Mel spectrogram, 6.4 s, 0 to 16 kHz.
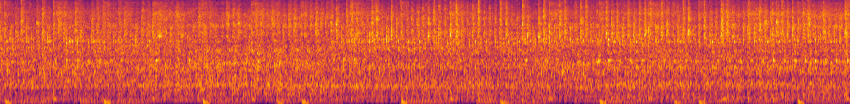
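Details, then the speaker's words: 1981 20 hp Evinrude two-stroke outboard after powerhead flush and new thermostat and gasket, fixing cold running; heard warm and steaming with a loud, even rattle, no stumbles or surging, holding steady speed: best it has run so far. "Well, don't sound too bad right [music] there. Little tweaking. Sounds good. That's the best she's done so far."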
